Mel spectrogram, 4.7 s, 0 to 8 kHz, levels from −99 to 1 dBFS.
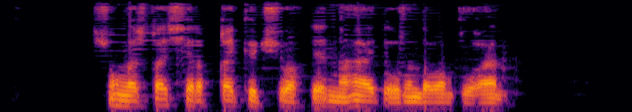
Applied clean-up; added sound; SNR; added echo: neural mask model DeepFilterNet 3.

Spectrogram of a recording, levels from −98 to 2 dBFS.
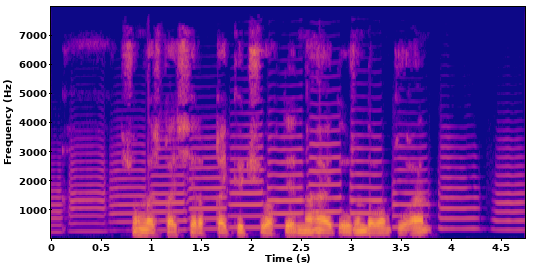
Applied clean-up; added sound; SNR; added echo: none; Trumpet; 14 dB; none.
